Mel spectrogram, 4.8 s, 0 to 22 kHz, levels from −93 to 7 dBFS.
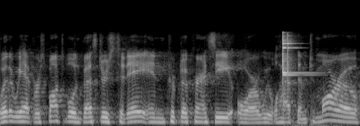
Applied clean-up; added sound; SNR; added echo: none; Chink, clink; 6 dB; reverberation time 2.9 s.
